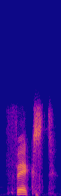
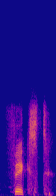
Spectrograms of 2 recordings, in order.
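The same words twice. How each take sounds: The two takes are said the same way.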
